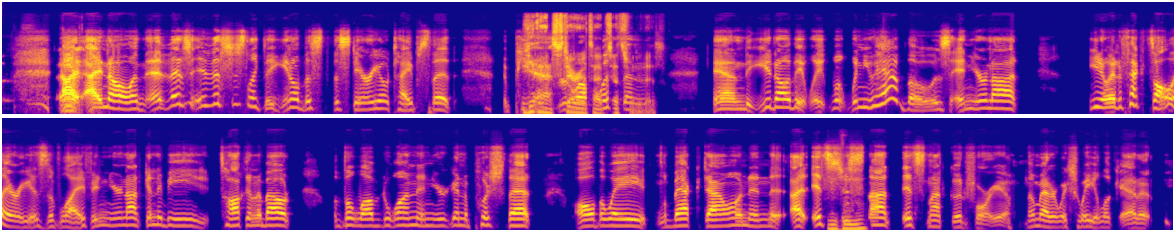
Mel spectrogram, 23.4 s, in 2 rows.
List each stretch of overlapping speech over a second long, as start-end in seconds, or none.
5.2-6.5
